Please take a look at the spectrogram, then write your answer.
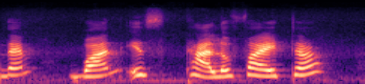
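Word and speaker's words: Thallophyta: pronouncing them one is thalophyta phyta is pronounced as fighter thalophyta bryophyta and pteridophyta in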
